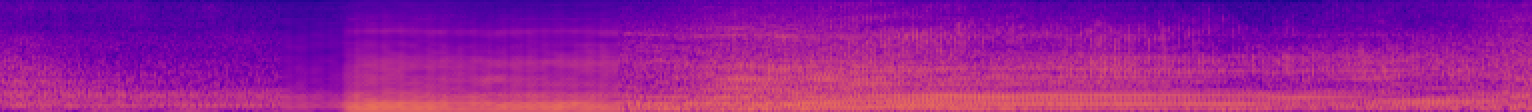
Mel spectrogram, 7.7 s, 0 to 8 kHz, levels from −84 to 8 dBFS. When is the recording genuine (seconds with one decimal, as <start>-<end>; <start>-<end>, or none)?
0.0-1.4; 3.1-7.7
